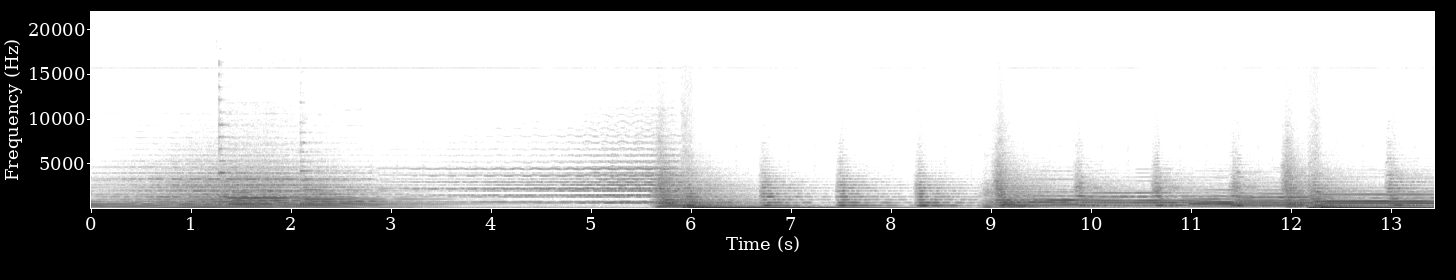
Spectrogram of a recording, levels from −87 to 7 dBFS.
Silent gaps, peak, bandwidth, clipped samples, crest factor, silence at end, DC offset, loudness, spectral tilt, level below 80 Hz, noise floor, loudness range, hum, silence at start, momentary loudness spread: none; -8 dBFS; 5.6 kHz; under 0.1%; 16 dB; 0 s; under 0.1%; -28 LUFS; -8 dB/octave; -26 dBFS; -51 dBFS; 9 LU; none; 0 s; 21 LU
